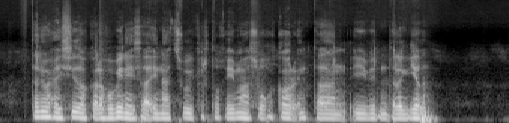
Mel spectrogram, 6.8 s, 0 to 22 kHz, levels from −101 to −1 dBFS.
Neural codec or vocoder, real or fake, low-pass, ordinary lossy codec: vocoder, 44.1 kHz, 128 mel bands, Pupu-Vocoder; fake; none; none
